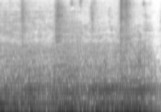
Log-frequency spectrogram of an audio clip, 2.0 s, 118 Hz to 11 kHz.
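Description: An old green and blue panel van from the late 1960s or 1970s, just started, its engine rumbling steadily in a loud, low idling drone with a few brief rattling bursts over the top and no voices.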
